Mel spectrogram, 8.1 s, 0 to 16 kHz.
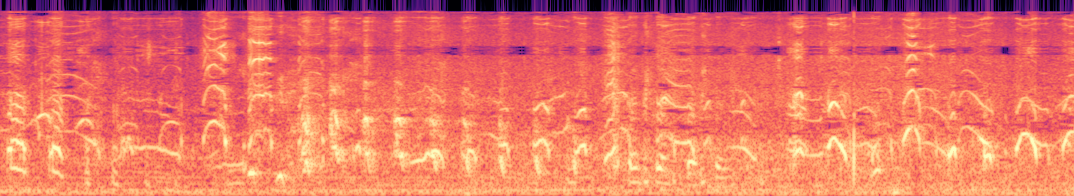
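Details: A chorus of 3.5-week-old puppies, the terrier mother's and Australian Shepherd father's litter, yipping and whimpering in quick overlapping bursts on their first day outside, with a steady low hum beneath.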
